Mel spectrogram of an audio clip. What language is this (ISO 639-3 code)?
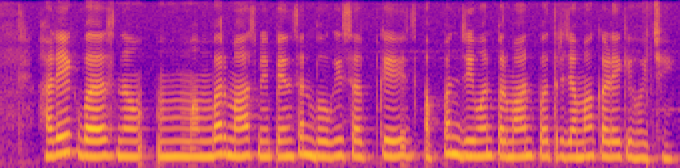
mag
